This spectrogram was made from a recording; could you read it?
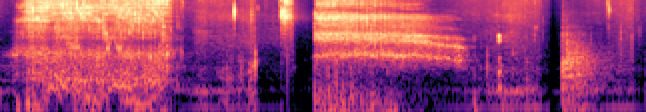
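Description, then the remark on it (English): Loud, noisy slurping of hot coffee, drawn out over a couple of long sips with brief pauses and a final shorter sip, no talking. “I'm going to have a sip of my coffee because I hear them do this on the radio.”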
